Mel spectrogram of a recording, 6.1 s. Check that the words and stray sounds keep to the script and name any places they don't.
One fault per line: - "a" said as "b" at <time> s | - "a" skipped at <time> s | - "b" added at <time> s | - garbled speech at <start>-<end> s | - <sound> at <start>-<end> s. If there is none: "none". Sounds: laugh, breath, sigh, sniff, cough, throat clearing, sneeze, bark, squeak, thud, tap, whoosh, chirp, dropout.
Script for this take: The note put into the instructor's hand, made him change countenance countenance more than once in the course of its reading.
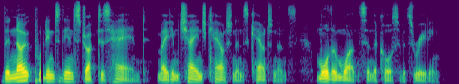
- dropout at 0.5-0.6 s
